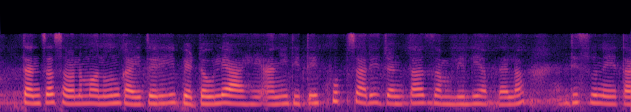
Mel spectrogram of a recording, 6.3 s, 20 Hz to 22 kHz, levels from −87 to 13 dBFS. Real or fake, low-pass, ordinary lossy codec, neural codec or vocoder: fake; 7.2 kHz; none; codec, 24 kHz, 0.9 kbps, DualCodec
